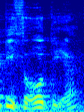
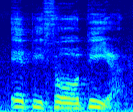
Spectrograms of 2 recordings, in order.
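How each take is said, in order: First: The stress falls on the second O. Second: The stress falls on the final I. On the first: The speaker calls it right. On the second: The speaker calls it wrong.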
